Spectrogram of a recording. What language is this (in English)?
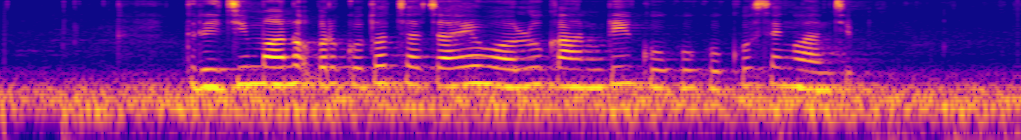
Javanese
